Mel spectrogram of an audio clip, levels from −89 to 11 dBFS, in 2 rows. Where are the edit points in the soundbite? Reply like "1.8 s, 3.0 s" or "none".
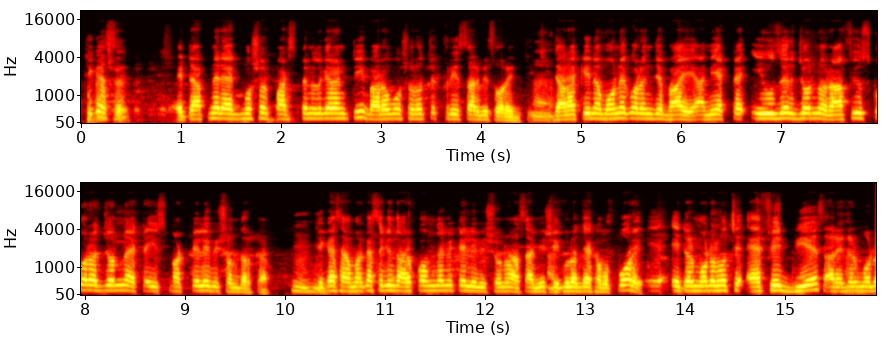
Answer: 4.5 s, 13.8 s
